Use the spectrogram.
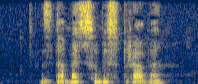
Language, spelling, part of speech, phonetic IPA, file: Polish, zdawać sobie sprawę, phrase, [ˈzdavat͡ɕ ˈsɔbʲjɛ ˈspravɛ], LL-Q809 (pol)-zdawać sobie sprawę.wav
